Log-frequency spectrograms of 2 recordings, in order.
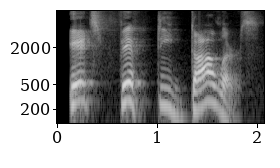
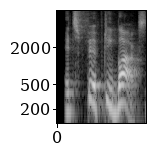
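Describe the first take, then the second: First: High, loud and slow, spelling it out; hammed-up fed-up seller, higher, louder and slow; more exasperated. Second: Much higher, louder, fed-up answer; retold exasperation, pitched up high and loud; exasperated seller. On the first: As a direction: drag it out slowly like talking to someone dense. Seller repeating price, more exasperated. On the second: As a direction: snap it back like you've answered this already. Seller exasperated by buyer questions.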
